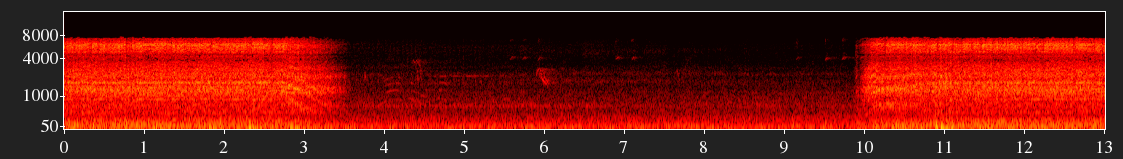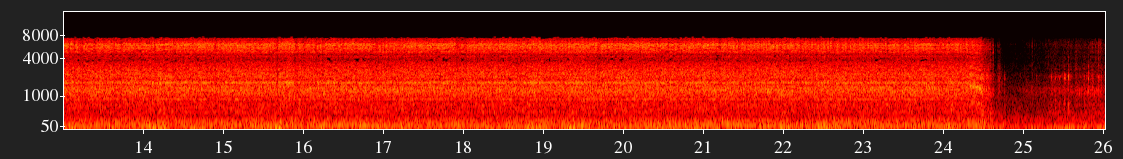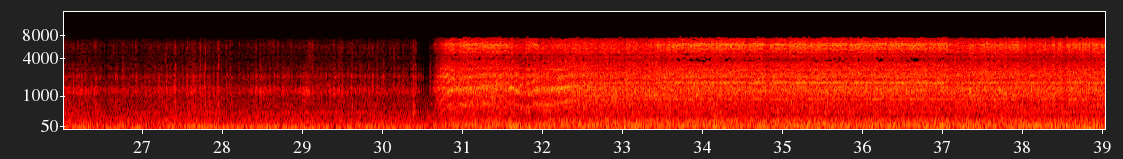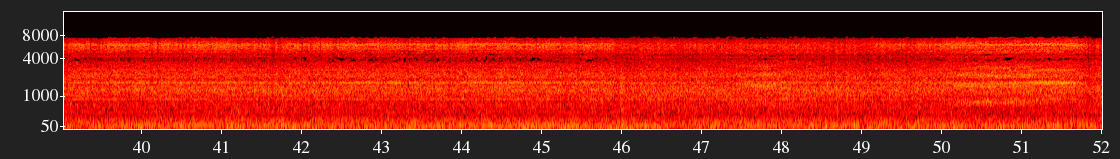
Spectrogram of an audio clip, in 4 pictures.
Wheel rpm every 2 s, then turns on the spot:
230, 130, 0, 0, 0, 170, 230, 240, 230, 230, 230, 230, 90, 20, 20, 90, 210, 230, 230, 230, 230, 230, 230, 230, 230, 220.
24-30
